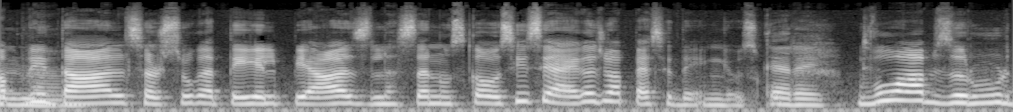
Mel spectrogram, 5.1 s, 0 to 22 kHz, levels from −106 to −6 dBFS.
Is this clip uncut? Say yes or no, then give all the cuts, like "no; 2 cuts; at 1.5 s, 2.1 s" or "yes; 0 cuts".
yes; 0 cuts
